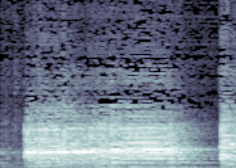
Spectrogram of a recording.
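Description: Bass clarinet playing a long held note after a brief pause at the start, the note tapering off near the end.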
